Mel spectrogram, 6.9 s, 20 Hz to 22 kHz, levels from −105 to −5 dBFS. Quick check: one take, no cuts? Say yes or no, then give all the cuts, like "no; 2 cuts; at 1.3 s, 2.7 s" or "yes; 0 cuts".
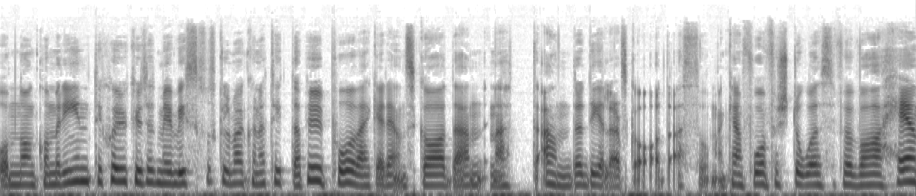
no; 4 cuts; at 1.5 s, 2.3 s, 3.7 s, 4.7 s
